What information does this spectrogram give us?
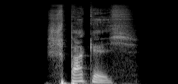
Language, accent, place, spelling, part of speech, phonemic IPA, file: German, Germany, Berlin, spackig, adjective, /ˈʃpakɪç/, De-spackig.ogg
- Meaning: 1. dried out, cracked 2. ridiculous, absurd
